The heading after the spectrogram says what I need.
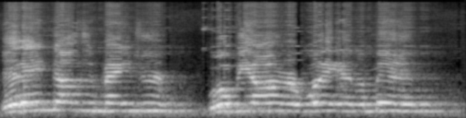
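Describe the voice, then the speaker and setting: A man's voice: very high-pitched, monotone, moderate pace. A man playing a flustered, folksy train engineer in a live radio western. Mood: uneasy, covering up. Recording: distant mic, echoey noisy hall.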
